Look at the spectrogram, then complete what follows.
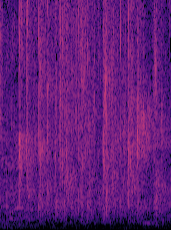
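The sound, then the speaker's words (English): An audience claps in a steady, dense patter that continues throughout, moderately quiet. “I'm not looking for claps.”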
